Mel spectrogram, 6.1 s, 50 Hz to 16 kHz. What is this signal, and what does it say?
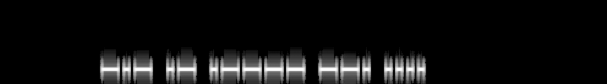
Morse code, heard as a keyed tone, about 22 wpm, 700 Hz. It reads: KA1GH
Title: USA Call Signs - 5 Characters - Repeated 3x - 22wpm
